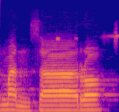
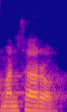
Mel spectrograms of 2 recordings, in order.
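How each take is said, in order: First: The vowel is held somewhat long. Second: The vowel is cut short. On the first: The speaker calls it right. "Yang benar mansaro, agak panjang" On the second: The speaker calls it wrong. "Itu salah"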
